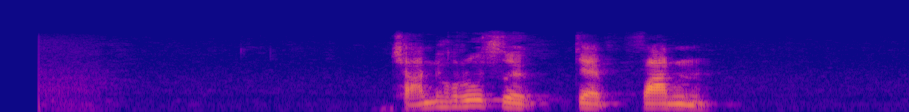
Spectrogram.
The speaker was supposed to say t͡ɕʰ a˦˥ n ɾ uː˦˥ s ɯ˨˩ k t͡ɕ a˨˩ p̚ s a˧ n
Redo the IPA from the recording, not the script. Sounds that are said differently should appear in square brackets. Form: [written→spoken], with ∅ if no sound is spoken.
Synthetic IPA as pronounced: t͡ɕʰ a˦˥ n ɾ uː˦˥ s ɯ˨˩ k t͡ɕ [a˨˩→e˨˩] p̚ [s→f] a˧ n

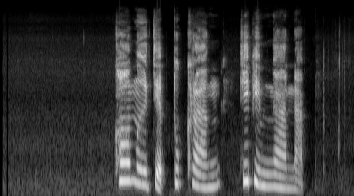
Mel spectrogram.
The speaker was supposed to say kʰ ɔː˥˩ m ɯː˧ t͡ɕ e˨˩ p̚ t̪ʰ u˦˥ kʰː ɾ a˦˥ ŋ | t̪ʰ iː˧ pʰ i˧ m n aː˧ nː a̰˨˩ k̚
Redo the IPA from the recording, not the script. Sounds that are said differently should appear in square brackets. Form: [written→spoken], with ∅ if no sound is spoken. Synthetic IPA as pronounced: kʰ ɔː˥˩ m ɯː˧ t͡ɕ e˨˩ p̚ t̪ʰ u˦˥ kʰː ɾ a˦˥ ŋ | t̪ʰ [iː˧→iː˥˩] pʰ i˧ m [n→ŋ] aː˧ nː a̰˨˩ k̚

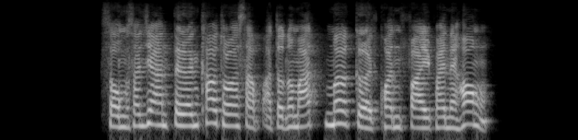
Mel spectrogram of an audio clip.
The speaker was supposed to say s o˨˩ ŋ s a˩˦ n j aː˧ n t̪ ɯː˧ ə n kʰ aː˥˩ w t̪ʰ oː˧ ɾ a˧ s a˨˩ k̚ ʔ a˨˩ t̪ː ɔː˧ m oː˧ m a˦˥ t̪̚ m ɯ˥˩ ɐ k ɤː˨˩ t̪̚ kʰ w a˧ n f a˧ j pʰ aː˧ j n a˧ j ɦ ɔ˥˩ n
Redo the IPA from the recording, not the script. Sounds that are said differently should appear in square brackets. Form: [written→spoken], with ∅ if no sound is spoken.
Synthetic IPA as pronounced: s o˨˩ ŋ s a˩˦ n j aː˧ n t̪ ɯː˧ ə n kʰ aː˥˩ w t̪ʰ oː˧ ɾ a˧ s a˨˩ [k̚→p̚] ʔ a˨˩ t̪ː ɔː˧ [m→n] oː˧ m a˦˥ t̪̚ m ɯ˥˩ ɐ k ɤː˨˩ t̪̚ kʰ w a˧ n f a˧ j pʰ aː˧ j n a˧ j ɦ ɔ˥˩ [n→ŋ]

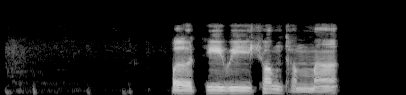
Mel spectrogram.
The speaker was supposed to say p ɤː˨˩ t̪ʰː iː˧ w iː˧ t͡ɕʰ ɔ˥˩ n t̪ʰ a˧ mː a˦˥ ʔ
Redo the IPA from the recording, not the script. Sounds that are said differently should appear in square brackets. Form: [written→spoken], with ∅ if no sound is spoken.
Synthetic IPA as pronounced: p ɤː˨˩ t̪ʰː iː˧ w iː˧ t͡ɕʰ ɔ˥˩ [n→ŋ] t̪ʰ a˧ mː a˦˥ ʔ

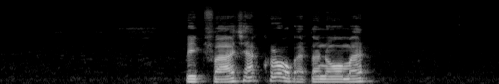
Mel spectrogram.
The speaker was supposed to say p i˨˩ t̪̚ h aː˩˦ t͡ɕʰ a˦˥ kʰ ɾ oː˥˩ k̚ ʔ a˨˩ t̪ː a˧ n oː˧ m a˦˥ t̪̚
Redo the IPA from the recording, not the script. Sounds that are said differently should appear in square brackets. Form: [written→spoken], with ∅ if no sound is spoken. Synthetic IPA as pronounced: p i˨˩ t̪̚ [h→f] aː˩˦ t͡ɕʰ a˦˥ kʰ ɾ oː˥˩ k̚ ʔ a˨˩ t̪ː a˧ n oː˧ m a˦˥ t̪̚

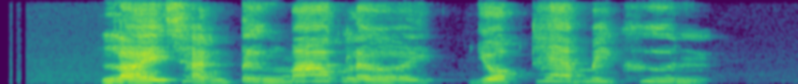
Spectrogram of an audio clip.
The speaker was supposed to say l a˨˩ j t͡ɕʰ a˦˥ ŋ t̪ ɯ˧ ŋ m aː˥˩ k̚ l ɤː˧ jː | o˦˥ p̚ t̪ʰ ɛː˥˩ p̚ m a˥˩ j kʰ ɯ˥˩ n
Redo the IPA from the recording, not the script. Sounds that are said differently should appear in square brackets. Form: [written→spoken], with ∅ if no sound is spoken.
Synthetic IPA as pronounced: l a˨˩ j t͡ɕʰ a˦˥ [ŋ→n] t̪ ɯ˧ ŋ m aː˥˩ k̚ l ɤː˧ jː | o˦˥ [p̚→k̚] t̪ʰ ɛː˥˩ p̚ m a˥˩ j kʰ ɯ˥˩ n

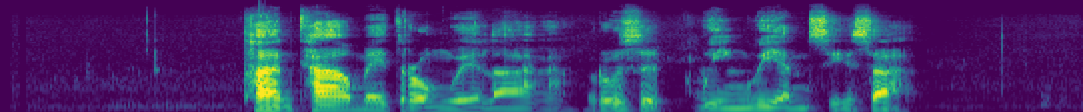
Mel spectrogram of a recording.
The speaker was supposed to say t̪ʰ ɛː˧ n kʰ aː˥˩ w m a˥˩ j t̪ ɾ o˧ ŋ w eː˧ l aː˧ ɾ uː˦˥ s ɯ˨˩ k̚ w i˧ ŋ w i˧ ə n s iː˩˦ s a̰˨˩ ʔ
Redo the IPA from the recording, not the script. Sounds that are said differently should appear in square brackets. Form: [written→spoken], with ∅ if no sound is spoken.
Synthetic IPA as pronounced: t̪ʰ [ɛː˧→aː˧] n kʰ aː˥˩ w m a˥˩ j t̪ ɾ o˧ ŋ w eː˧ l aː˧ ɾ uː˦˥ s ɯ˨˩ k̚ w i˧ ŋ w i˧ ə n s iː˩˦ s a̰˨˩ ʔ

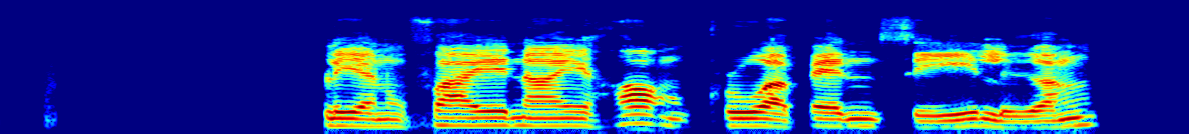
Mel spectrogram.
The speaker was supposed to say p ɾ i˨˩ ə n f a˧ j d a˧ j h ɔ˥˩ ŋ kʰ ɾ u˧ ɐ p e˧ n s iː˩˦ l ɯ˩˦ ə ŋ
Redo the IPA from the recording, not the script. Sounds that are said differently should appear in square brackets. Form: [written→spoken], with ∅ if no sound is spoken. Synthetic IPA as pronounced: p [ɾ→l] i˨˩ ə n f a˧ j [d→n] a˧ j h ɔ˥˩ ŋ kʰ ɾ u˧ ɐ p e˧ n s iː˩˦ l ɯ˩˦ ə ŋ

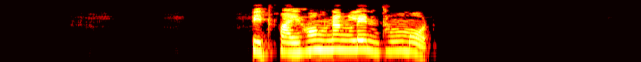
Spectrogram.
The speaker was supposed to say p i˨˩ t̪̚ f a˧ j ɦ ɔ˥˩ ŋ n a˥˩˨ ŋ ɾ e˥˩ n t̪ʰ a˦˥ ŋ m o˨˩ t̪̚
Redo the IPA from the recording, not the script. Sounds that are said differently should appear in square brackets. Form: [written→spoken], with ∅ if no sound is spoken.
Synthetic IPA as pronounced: p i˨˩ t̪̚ f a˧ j ɦ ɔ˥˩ ŋ n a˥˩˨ ŋ [ɾ→l] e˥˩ n t̪ʰ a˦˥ ŋ m o˨˩ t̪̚

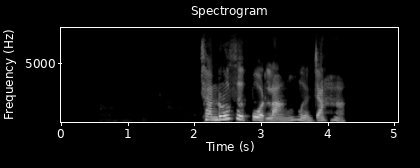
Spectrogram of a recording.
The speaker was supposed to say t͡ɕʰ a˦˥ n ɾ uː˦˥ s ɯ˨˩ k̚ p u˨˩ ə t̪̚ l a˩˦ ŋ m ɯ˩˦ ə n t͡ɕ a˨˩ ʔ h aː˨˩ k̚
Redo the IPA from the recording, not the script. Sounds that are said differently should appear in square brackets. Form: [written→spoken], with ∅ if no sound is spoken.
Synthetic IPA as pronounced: t͡ɕʰ a˦˥ n ɾ uː˦˥ s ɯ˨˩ k̚ p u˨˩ ə t̪̚ l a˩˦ ŋ m ɯ˩˦ ə n t͡ɕ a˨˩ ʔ h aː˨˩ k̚

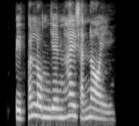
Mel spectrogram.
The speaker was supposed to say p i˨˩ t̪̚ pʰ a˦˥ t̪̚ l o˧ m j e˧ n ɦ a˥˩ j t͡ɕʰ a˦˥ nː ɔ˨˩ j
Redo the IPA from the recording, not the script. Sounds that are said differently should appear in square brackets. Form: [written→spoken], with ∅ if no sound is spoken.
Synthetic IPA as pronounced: p i˨˩ t̪̚ pʰ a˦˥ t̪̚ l o˧ m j e˧ n ɦ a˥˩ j t͡ɕʰ a˦˥ nː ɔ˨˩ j

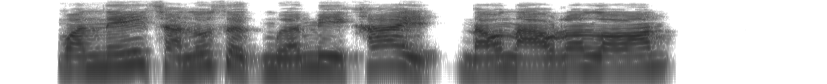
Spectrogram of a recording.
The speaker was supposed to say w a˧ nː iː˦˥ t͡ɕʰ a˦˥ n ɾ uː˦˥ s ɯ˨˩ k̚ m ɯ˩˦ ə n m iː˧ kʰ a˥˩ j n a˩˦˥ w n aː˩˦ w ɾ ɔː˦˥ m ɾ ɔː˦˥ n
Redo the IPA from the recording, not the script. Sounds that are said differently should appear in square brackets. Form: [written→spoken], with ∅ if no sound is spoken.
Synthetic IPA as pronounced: w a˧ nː iː˦˥ t͡ɕʰ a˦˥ n ɾ uː˦˥ s ɯ˨˩ k̚ m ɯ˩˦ ə n m iː˧ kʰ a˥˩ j n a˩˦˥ w n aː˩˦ w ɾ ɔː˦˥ [m→n] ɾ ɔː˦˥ n

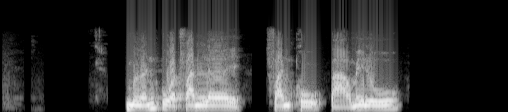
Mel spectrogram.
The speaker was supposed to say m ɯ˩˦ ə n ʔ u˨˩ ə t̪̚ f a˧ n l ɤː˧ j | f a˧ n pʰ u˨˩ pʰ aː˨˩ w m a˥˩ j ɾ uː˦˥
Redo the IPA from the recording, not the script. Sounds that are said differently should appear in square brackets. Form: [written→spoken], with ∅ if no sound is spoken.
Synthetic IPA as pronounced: m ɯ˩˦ ə n [ʔ→p] u˨˩ ə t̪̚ f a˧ n l ɤː˧ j | f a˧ n pʰ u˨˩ [pʰ→p] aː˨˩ w m a˥˩ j ɾ uː˦˥

